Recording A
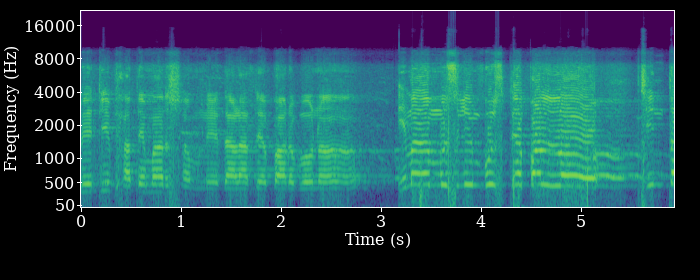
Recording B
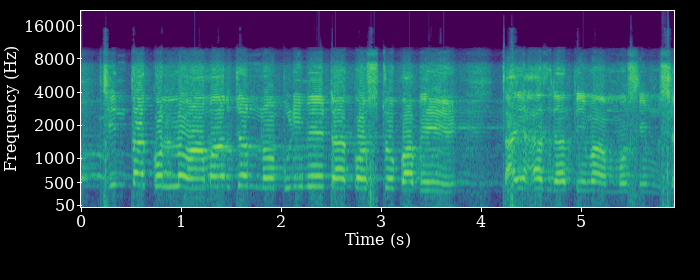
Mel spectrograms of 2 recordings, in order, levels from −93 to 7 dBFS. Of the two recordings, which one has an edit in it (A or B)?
A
